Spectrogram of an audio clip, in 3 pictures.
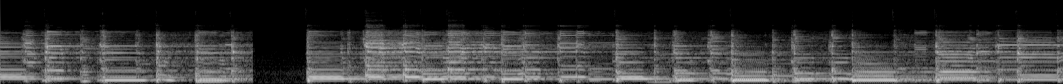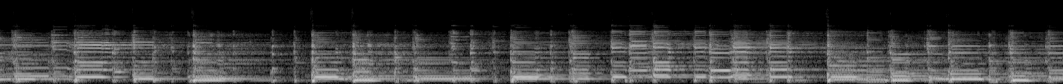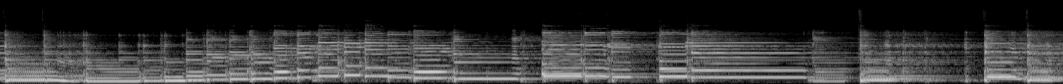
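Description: Electric guitar played alone, strummed chords mixed with single-note runs. The sound drops out briefly about three seconds in, and about two-thirds of the way through a note slides down, then up and back down the neck.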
